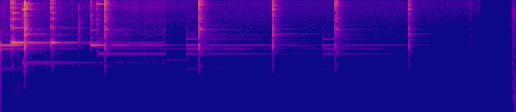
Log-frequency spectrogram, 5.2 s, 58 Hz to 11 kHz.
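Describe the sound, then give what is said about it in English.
A toy clock, a type first developed in the 1960s to teach concepts about clocks and time, ticks in a steady series of sharp clicks while a tinkly electronic melody of a famous song plays along, quiet, with no voices, ending abruptly. “they were designed to teach you several important concepts around clocks and time, all the while playing the famous song”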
